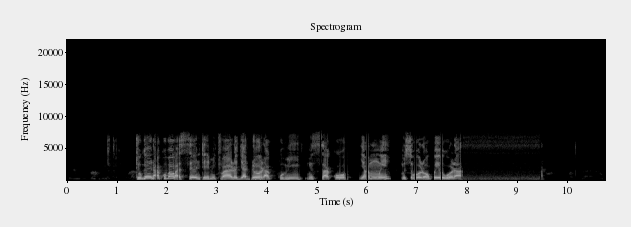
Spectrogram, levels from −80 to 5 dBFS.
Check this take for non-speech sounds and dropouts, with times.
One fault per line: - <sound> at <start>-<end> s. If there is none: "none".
none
